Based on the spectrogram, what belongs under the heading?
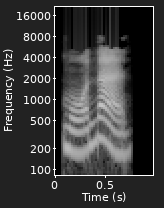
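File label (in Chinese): "磨难", Mandarin; chinese-flashcards; hsk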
